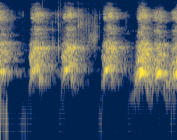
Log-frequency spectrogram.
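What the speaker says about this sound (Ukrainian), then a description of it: "їм так все одно, що на них гавкають зі страшезною силою" Dogs bark loudly and close by in a quick series of about five sharp, harsh barks with brief gaps between them.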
